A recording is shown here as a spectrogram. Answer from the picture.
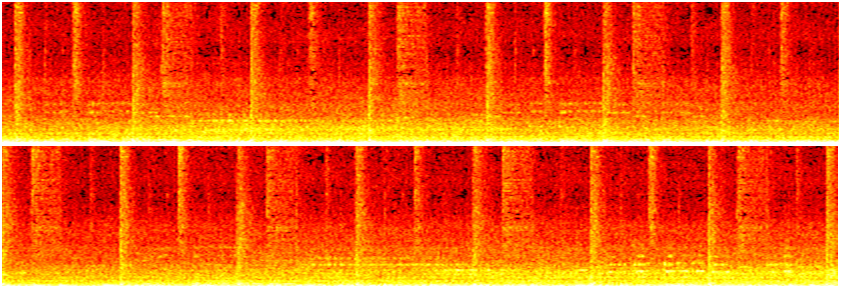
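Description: A vehicle's engine idling at a standstill, heard from inside the cabin as a steady low rumble, with music playing over it with a quick, even beat.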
